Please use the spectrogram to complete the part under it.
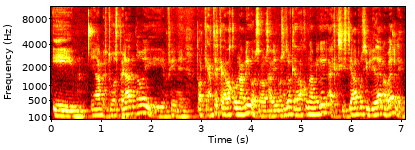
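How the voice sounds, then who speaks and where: The Castilian man you would hear from the back row of a book presentation, a mellow-voiced author wandering haltingly through anecdotes, a little far from the microphone. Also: mid-range voice. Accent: Castilian Spanish. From Madrid, Spain. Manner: halting, rambling, hesitant with repeated words. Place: event hall at a cultural centre. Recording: roomy echo, distant mic, background noise.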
